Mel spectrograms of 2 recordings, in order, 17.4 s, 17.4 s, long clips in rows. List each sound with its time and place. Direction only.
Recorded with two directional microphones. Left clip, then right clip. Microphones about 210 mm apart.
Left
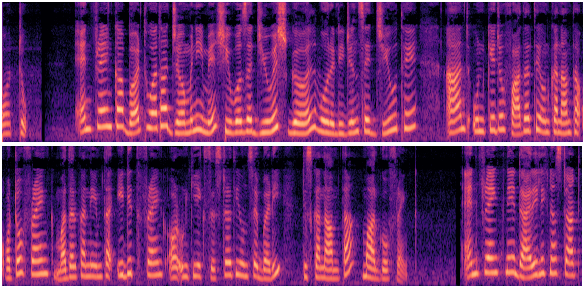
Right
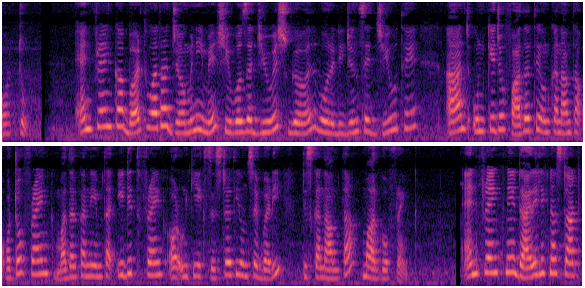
0.2 s a woman's voice: 50° left (ahead or behind)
